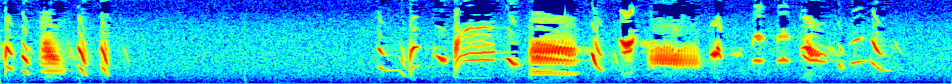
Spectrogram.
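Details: Common linnet singing: a short burst of rapid chirps, then after a pause a varied run of twittering, buzzy and trilled notes with quick rising and falling whistles, sounding clean against a quiet background.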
